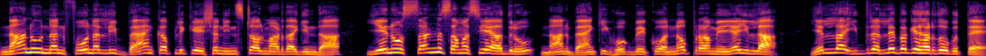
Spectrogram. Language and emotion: Kannada, happy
